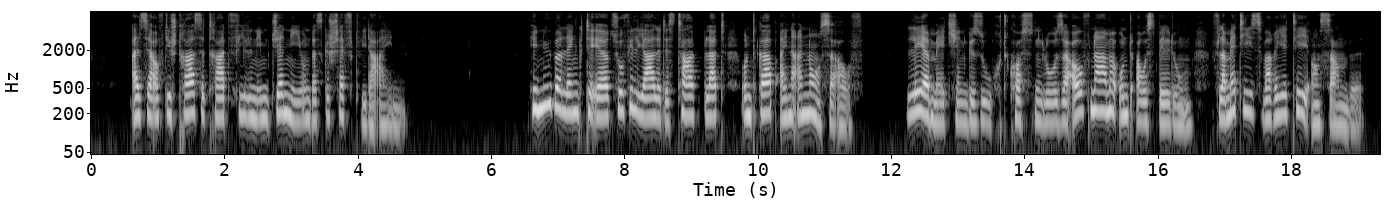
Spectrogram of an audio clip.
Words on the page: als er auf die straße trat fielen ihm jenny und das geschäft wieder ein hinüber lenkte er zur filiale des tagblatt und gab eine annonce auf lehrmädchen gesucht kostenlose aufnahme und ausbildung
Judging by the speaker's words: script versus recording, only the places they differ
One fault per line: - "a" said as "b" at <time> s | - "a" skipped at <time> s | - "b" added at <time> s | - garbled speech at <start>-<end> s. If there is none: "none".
none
